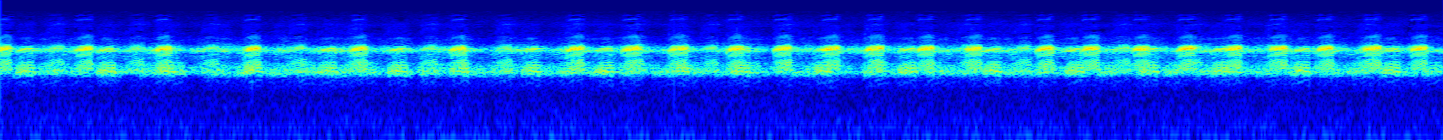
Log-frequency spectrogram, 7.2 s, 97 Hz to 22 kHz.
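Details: Many frogs calling together on a May night in a freshly flooded rice field before planting, a courtship chorus; fast, rattling croaks repeated about twice a second in a continuous wall of sound. Recorded with a Sony PCM-D100.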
